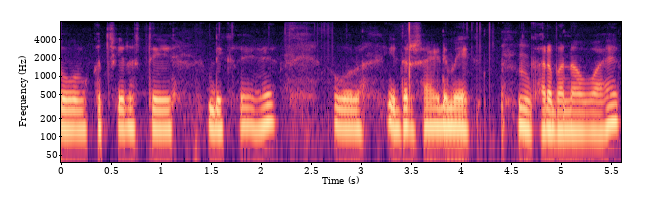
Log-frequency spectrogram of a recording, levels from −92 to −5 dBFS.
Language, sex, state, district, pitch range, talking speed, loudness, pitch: Hindi, male, Chhattisgarh, Sukma, 135-150 Hz, 160 wpm, -18 LUFS, 140 Hz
